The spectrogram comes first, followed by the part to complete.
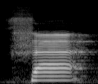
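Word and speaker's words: ثاء: সা জিহ্বার আগা সামনের ওপরের দুই দাঁতের আগার সঙ্গে লাগা উচ্চারণ হবে সা, নরম হবে সা।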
